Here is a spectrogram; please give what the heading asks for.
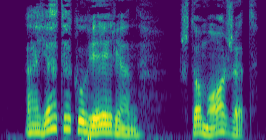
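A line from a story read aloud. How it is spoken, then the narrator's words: Sighing. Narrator (Russian): вздохнул Фати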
